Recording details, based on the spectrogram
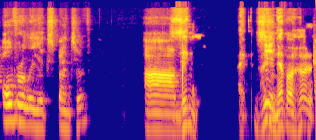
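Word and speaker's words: Sinn: not overly expensive um Zing never heard s SI NN zing you gotta check them out they make a fantastic means zens z s i the S is pronounced with Z Zin and translated to English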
